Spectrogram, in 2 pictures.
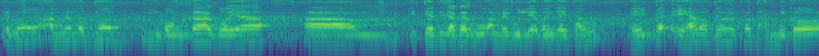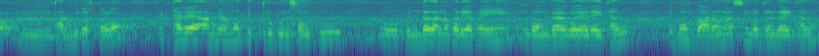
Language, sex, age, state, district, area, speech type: Odia, male, 18-30, Odisha, Nayagarh, rural, spontaneous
